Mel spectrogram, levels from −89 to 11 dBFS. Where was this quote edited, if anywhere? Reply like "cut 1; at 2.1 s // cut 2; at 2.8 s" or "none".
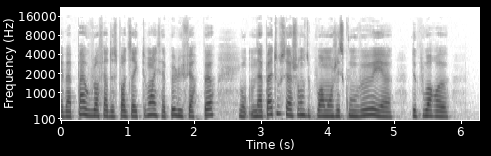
cut 1; at 2.7 s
